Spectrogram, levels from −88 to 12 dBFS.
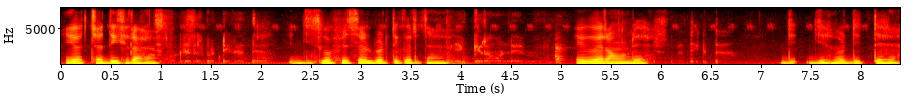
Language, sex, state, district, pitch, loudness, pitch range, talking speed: Hindi, male, Chhattisgarh, Sarguja, 230 Hz, -17 LUFS, 225-235 Hz, 105 wpm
